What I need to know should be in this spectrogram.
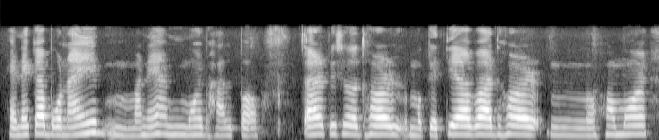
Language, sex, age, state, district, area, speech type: Assamese, female, 45-60, Assam, Dibrugarh, rural, spontaneous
